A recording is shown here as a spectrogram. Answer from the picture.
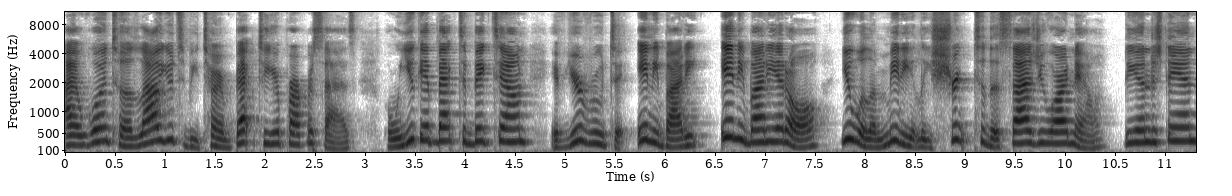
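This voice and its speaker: In a put-on character voice, a woman talks at a fairly quick pace with a high pitch and hardly any pauses, on a very clean recording with a silent background. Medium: read story. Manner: stern, authoritative.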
